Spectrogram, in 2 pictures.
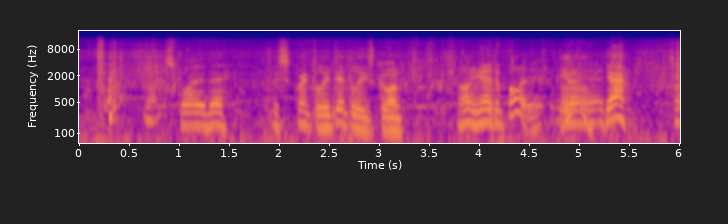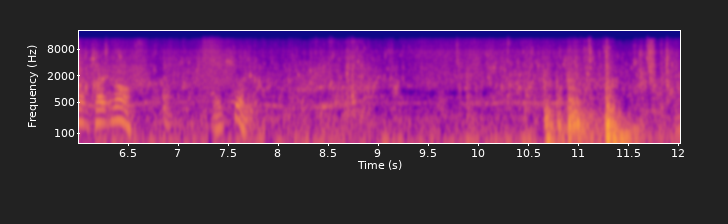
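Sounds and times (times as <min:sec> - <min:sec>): water lapping against boat hull: 0:00.0 - 0:12.0.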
